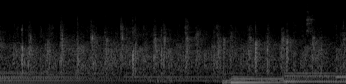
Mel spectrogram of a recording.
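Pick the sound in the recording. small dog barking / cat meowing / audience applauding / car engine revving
audience applauding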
